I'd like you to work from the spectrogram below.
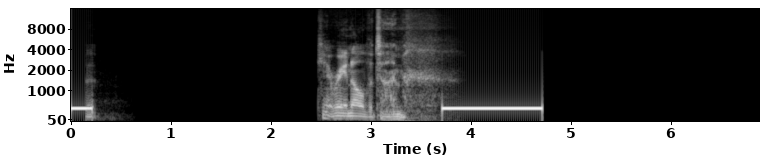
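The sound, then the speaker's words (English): A brief telephone tone clips off at the start, then a voice speaks a short line, followed by a steady, loud one-second hang-up beep that cuts off sharply into silence. “That's the they hung up beep.”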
